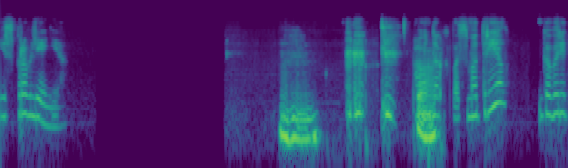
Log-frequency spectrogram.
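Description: A woman talks with animation over an online call.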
